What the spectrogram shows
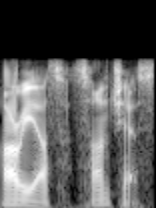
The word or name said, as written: Arias Sanchez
